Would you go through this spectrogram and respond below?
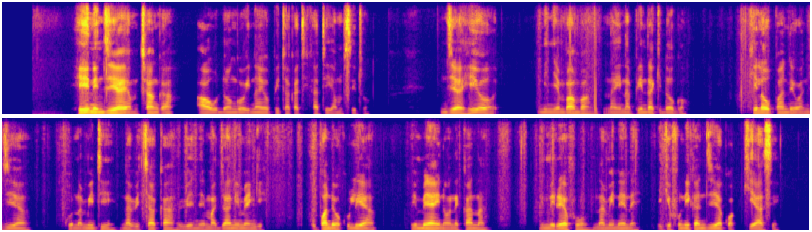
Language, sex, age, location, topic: Swahili, male, 25-35, Nairobi, agriculture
